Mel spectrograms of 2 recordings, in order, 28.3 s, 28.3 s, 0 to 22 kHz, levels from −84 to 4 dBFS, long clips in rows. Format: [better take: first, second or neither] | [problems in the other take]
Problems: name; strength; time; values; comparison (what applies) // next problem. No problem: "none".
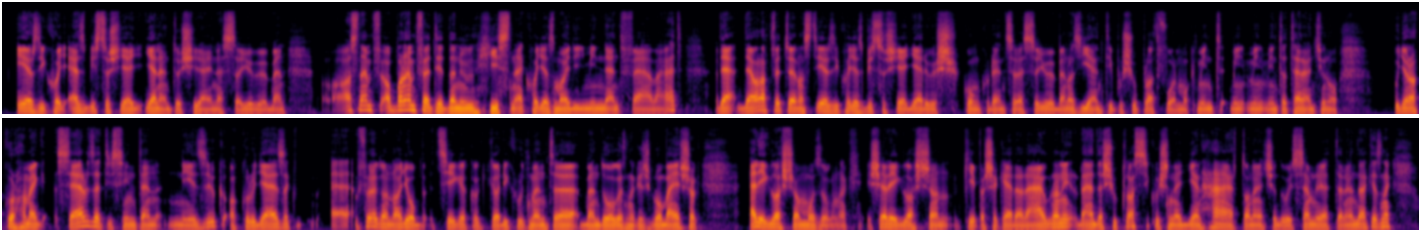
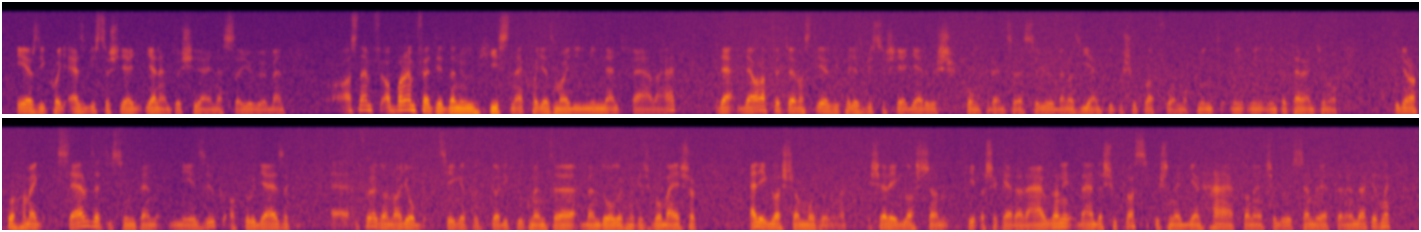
first | hiss; loud; throughout; 6 dB below the speech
